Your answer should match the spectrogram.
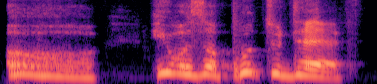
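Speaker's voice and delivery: imitated Japanese-accented regret; mock Japanese lady. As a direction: break news in halting Japanese-accented English. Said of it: "She's like".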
